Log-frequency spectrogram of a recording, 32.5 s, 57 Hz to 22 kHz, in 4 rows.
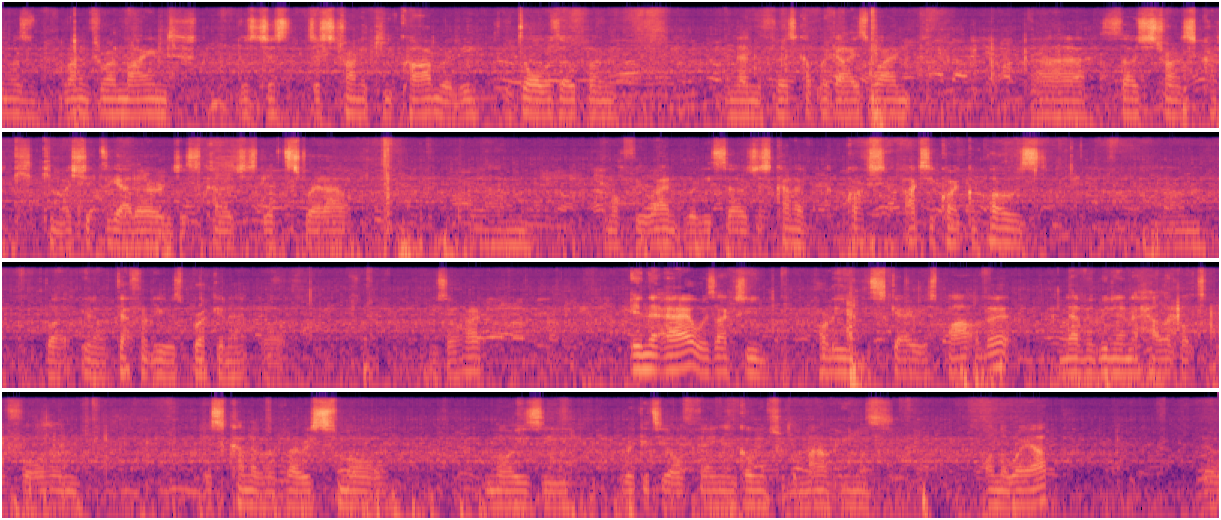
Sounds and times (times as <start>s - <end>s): Speech: 0.0s - 18.3s, 19.0s - 24.9s, 25.6s - 32.4s
Outside, urban or manmade: 0.0s - 32.4s
Vehicle: 0.0s - 32.4s.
